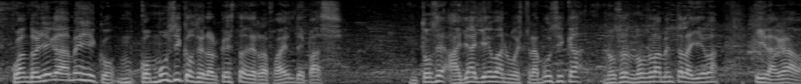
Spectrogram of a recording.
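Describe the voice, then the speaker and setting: Crowd noise fills the background as a man speaks at a fairly quick pace and a high pitch. His intonation is lively, and the sound is dry with no echo. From Colombia. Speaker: writer and music historian; interviewee. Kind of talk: interview. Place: street. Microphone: handheld.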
